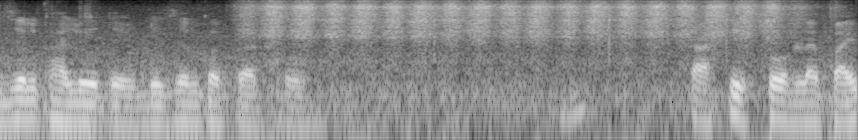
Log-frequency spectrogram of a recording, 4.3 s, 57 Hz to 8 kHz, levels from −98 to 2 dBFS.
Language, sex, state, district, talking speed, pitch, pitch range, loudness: Marathi, male, Maharashtra, Mumbai Suburban, 140 wpm, 105 Hz, 100-110 Hz, -16 LUFS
